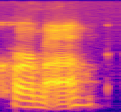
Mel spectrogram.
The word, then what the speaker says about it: karma: sunday with almost no context but it's actually pronounced karma so it's a hindu word it's a it's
